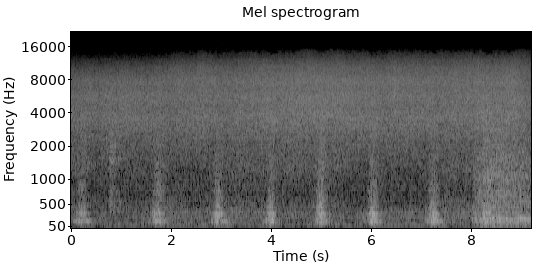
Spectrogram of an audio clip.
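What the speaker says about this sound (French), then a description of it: "C'est ça la vapeur." Mikado steam locomotive venting steam in a loud continuous hiss, with rhythmic chuffing bursts roughly once a second that swell near the end.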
